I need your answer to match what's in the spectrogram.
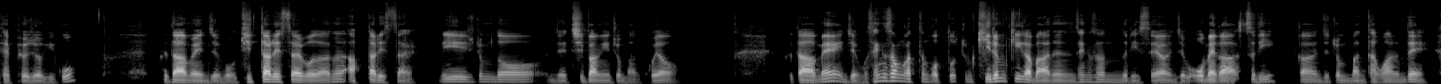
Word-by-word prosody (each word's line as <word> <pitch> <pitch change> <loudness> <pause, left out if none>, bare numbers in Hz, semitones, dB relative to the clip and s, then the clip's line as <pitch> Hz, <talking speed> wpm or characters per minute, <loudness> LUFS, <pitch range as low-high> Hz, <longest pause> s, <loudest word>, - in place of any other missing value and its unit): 대표적이고 85 -3 -5 0.8
그다음에 100 -2 +5
이제 90 0 -7
뭐 85 -1 -10
뒷다리살보다는 110 -2 +4
앞다리살이 100 -3 -1 0.6
좀 120 -3 -12
더 115 0 -2 0.2
이제 90 -1 -10
지방이 95 0 +2
좀 85 - -10
많고요. 85 +2 -6 1.1
그다음에 105 +9 +4
이제 105 - -5
뭐 - - -16
생선 160 +3 0
같은 130 -2 -3
것도 140 +6 -6
좀 115 - -16
기름기가 130 -1 +4
많은 90 +1 0
생선들이 105 -4 -8
있어요. 90 +6 -2
이제 80 - -9
오메가3가 105 +3 0
이제 100 0 -12
좀 95 -1 -9
많다고 90 +3 -4
하는데 100 -1 -2
100 Hz, 320 characters per minute, -27 LUFS, 90-115 Hz, 1.1 s, 그다음에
